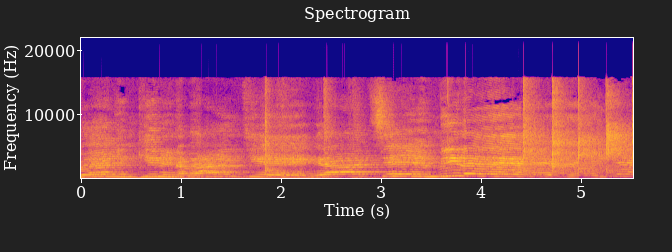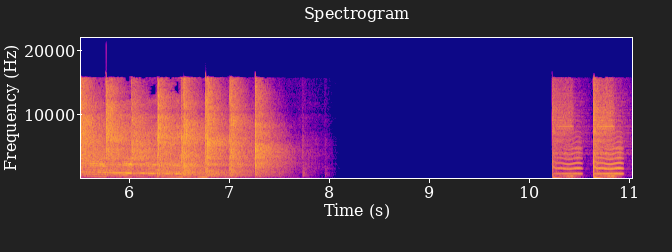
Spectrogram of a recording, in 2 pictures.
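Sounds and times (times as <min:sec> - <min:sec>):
hands clapping in rhythm: 0:04.4 - 0:08.1.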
